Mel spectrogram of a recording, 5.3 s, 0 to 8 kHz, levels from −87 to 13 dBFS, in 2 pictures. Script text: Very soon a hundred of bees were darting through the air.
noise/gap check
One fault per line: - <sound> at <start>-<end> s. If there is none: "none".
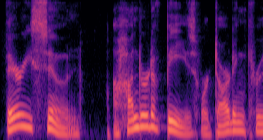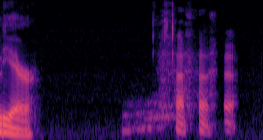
- laugh at 3.8-5.0 s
